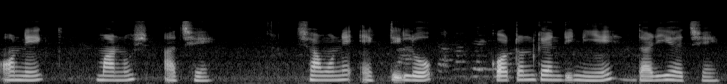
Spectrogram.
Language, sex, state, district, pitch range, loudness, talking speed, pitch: Bengali, female, West Bengal, Cooch Behar, 195-230 Hz, -22 LUFS, 90 wpm, 205 Hz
